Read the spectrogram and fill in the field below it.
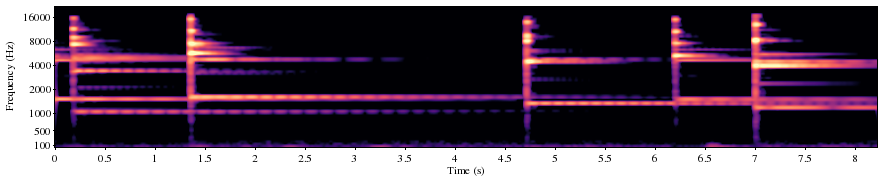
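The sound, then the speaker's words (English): Small bells ring out in five separate, irregularly spaced strikes, each bright, high tone shimmering and slowly fading before the next. The ringing is soft and clear, with no voices. “It is a frozen scene that has the ring of small bells and children's laughter.”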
